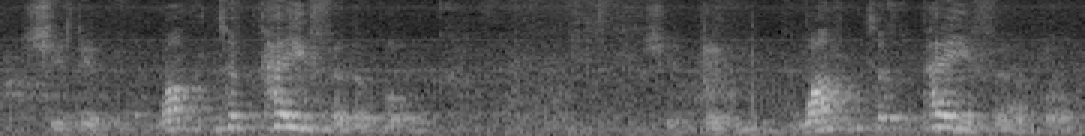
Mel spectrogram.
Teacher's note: Therefore, want in this utterance is the onset. Pay is the nucleus, that's the last accented syllable.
